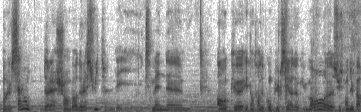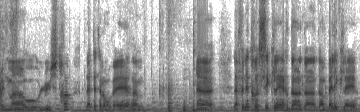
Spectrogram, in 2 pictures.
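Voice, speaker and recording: Low-voiced man playing a tabletop game. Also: big pitch swings, measured pace, over music. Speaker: player. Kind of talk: tabletop roleplay.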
